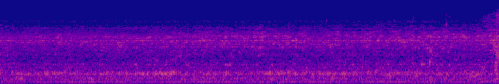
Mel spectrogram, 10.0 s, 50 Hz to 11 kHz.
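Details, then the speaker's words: Kustom Sidewinder 24C 1970s guitar amp at full volume with no instruments plugged in: steady hiss like distant surf with faint low hum, expected to worsen as the amp warms up; suspected AC line noise, polarity switch suggested. "i don't know how well you're gonna be able to hear it but that's full volume there's no instruments plugged in i'll be quiet for a minute see if you can hear that hissing sound"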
